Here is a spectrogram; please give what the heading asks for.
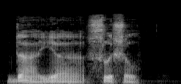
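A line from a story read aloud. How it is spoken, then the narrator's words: Embarrassed mumble. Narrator (Russian): Я пробормотал в замешательстве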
